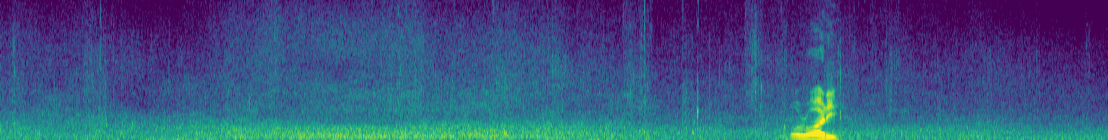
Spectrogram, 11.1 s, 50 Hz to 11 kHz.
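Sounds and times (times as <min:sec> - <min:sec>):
surf waves breaking on sand: 0:00.0 - 0:11.0.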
